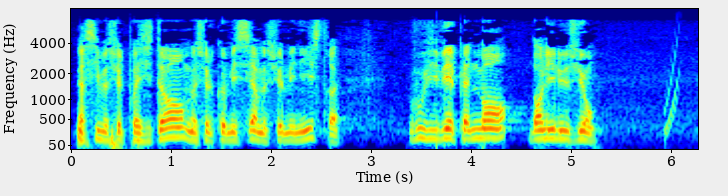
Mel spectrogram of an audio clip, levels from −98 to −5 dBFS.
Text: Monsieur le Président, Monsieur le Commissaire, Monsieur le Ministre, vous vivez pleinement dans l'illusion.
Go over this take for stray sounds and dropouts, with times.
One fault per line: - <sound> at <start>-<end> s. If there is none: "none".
- chirp at 5.9-6.1 s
